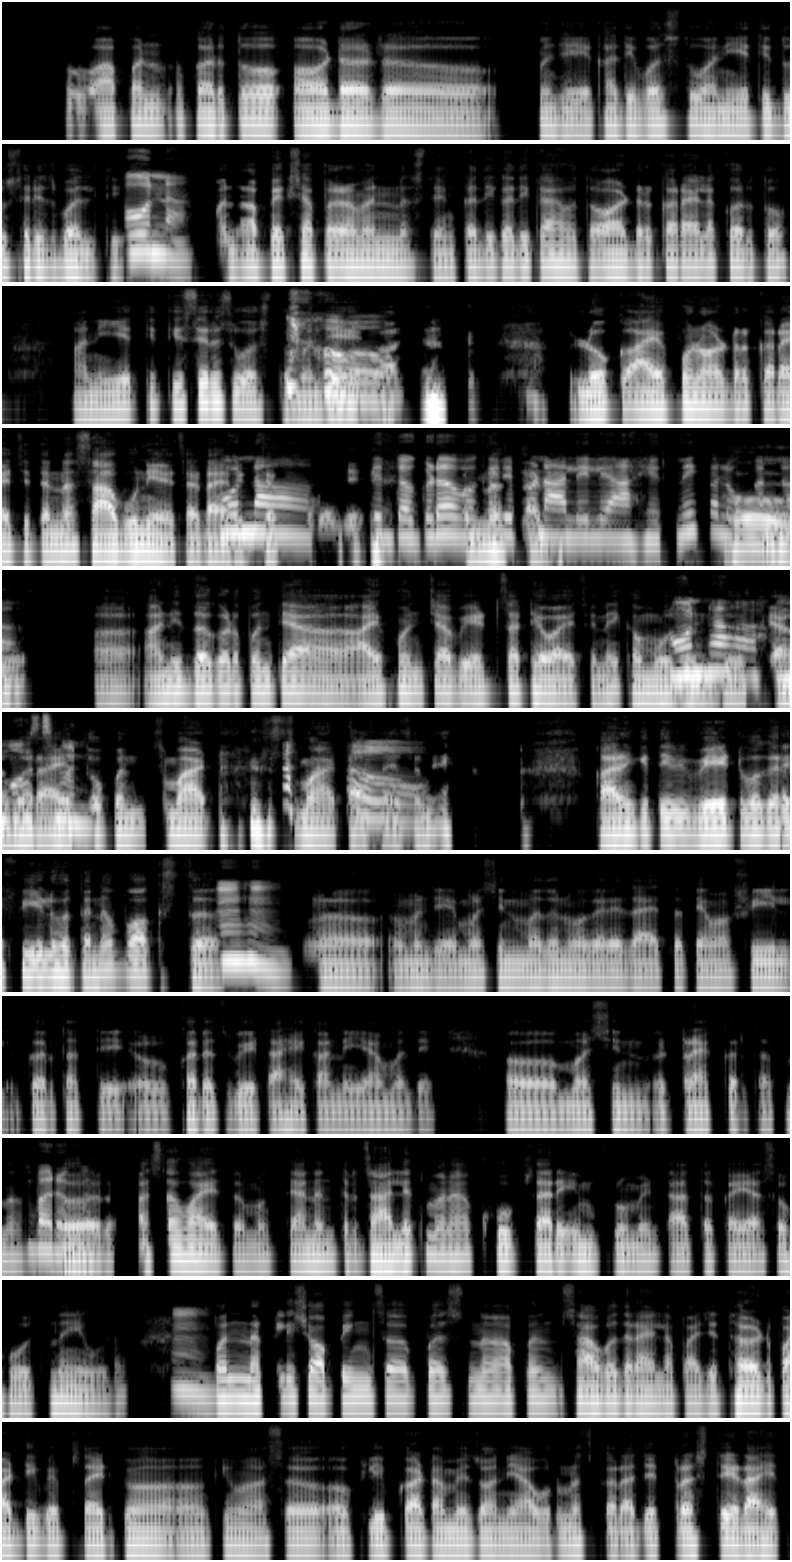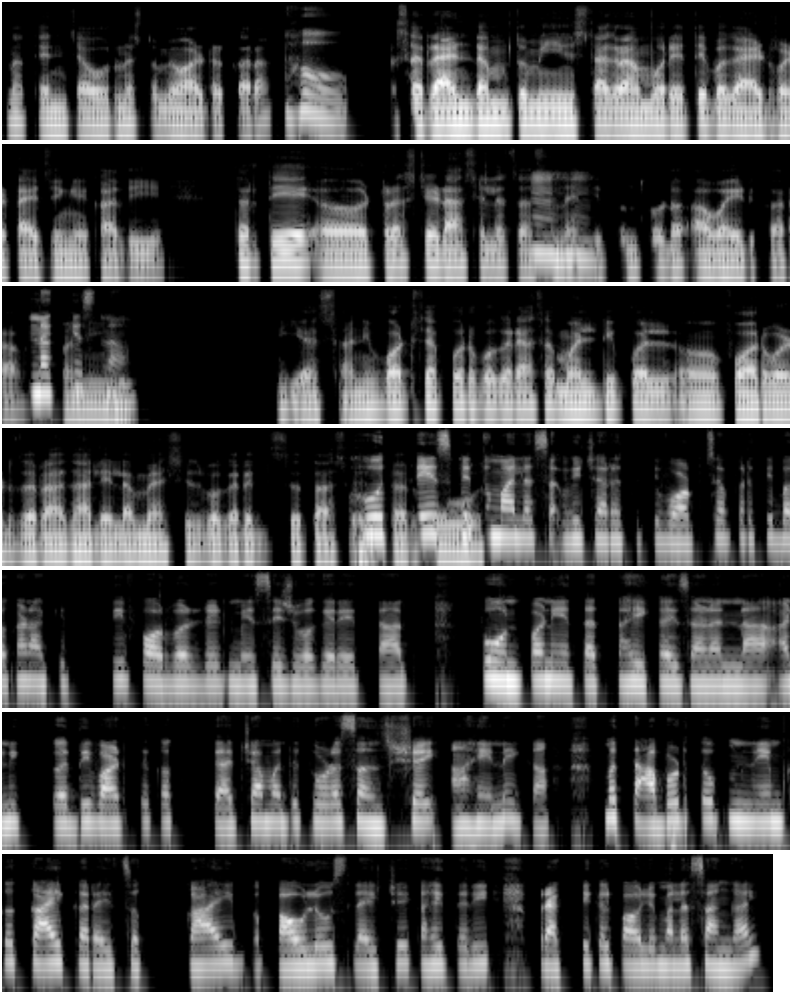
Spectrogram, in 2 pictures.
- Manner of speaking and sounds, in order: chuckle; chuckle; in English: "स्कॅमर"; chuckle; tapping; chuckle; other background noise; in English: "इम्प्रूवमेंट"; in English: "शॉपिंगचं"; in English: "ट्रस्टेड"; in English: "रॅडम"; in English: "अ‍ॅडव्हर्टायझिंग"; in English: "ट्रस्टेड"; in English: "मल्टिपल"; in English: "फॉरवर्ड"; in English: "फॉरवर्डेड"
- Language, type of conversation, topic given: Marathi, podcast, ऑनलाइन फसवणुकीपासून बचाव करण्यासाठी सामान्य लोकांनी काय करावे?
